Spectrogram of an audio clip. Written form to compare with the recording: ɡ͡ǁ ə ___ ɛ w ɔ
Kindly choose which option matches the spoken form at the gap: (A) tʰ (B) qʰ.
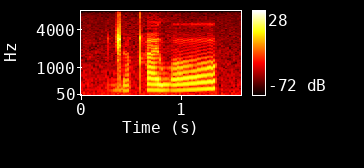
B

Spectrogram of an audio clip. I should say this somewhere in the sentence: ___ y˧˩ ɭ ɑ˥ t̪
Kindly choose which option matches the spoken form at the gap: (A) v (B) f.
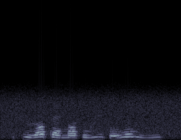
B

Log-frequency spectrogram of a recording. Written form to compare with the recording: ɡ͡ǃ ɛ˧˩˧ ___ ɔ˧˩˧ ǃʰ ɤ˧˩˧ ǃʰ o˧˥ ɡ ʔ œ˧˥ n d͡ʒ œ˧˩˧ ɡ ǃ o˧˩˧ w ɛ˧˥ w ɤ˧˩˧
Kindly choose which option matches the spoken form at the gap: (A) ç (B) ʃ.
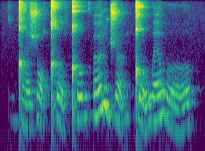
B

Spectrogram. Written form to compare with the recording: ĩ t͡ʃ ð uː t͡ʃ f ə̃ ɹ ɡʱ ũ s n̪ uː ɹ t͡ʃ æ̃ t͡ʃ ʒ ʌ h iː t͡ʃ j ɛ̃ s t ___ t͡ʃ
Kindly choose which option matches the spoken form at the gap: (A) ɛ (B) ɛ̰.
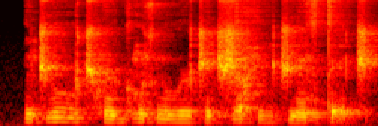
B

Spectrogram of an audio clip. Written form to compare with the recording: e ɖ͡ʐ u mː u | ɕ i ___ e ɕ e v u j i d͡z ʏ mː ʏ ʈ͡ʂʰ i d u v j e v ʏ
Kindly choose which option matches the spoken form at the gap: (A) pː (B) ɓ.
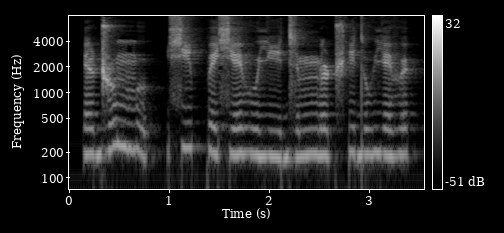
A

